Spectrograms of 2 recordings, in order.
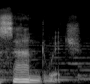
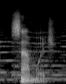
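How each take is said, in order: First: The word is said in a careful, full form. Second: The word is said in its common, relaxed form. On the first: "The sandwich" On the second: "or more commonly pronounced as sandwich"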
